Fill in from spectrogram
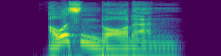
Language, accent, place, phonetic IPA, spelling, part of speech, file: German, Germany, Berlin, [ˈaʊ̯sn̩ˌbɔʁdɐn], Außenbordern, noun, De-Außenbordern.ogg
- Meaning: dative plural of Außenborder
